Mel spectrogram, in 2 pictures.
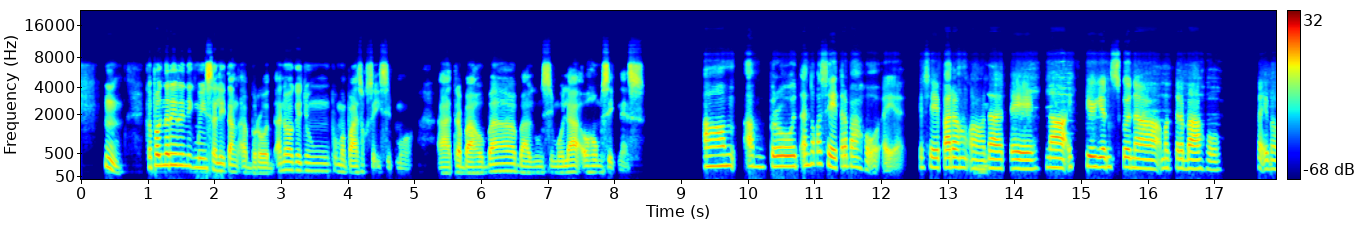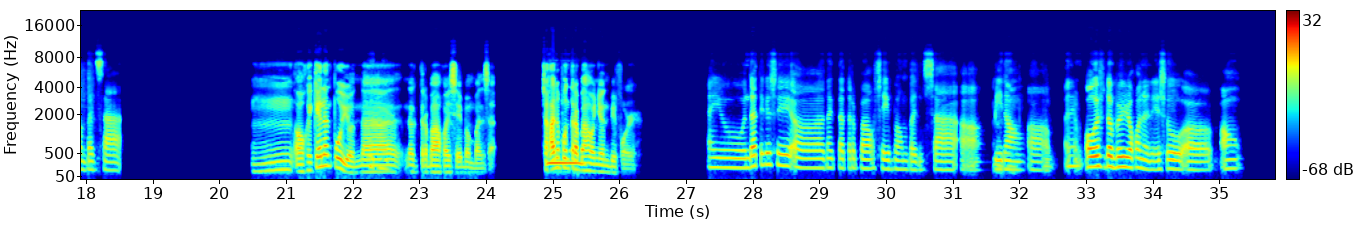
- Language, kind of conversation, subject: Filipino, podcast, Ano ang mga tinitimbang mo kapag pinag-iisipan mong manirahan sa ibang bansa?
- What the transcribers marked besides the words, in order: other background noise; in English: "homesickness?"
